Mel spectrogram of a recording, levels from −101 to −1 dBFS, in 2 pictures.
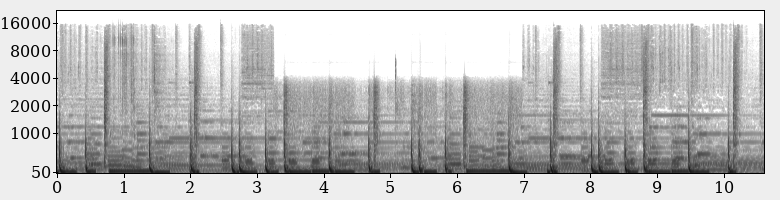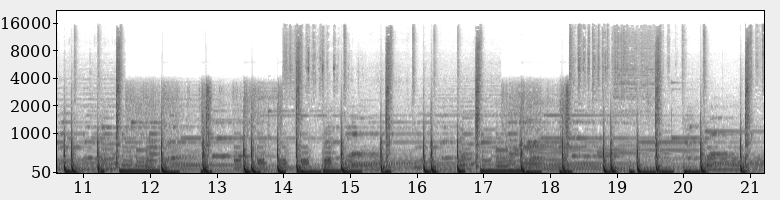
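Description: Bluetooth SBC bit pool drops occur at 3.25 to 6.98 s, 11.63 to 13.99 s, and 17.26 to 18.29 s. The treble dulls and gritty noise rises. This fits a bit pool starved near 54 kbps.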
